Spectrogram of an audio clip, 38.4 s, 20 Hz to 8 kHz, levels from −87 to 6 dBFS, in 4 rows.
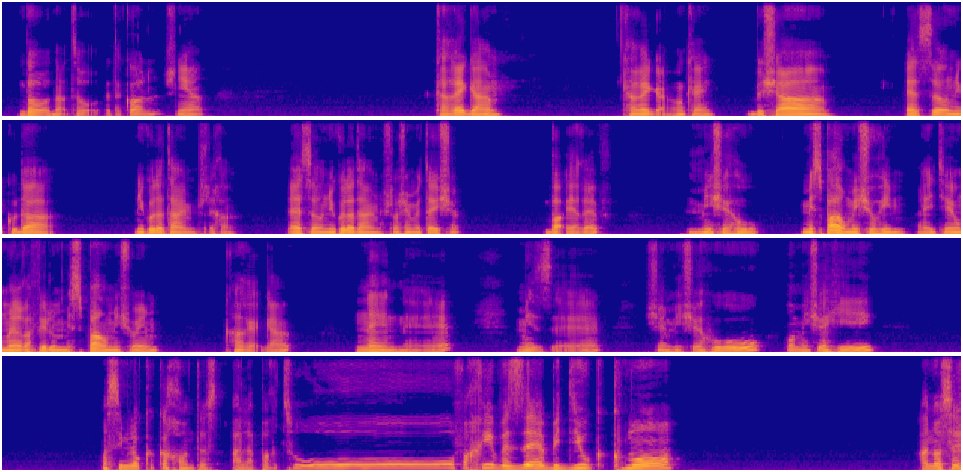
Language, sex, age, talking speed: English, male, 20-39, 55 wpm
